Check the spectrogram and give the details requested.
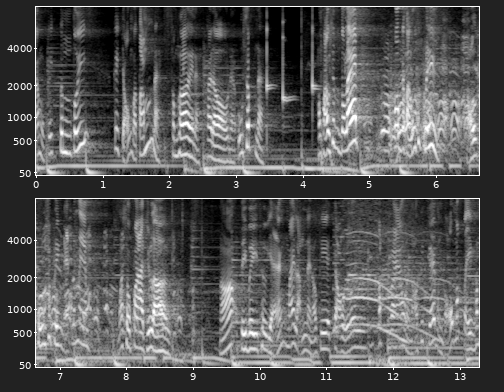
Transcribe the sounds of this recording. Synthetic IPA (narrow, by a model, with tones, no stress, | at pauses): a˨˦m̚˨˩kaː˨˦jt̪i˧ŋt̪wi˨˦ | kaː˨˦jt͡ɕo̰˧˦maː˨˩t̪a˨˦mnɛ˨˩sə˧wŋ͡mhəː˧jnɛː˨˩t̪a˧jɗo˨˩nɛ˨˩ʔŋnsɨ˦˥nɛː˨˩hə˧ŋ͡mfaː˧˩˧o˧la˦˥p̚ɔ˧˦waː˧˦˩aː˨˧˦nsʰɨ˥˧i˧əŋh̪o̰˧˨jxŋsɨ˦˥vi˧nɗɛː˨˩p̚ɗa˨˦ʔɛ˧mmaː˨˦jso˧faː˧t͡ɕɨ̰˧˩ələː˨˩j | nɔ˨˦t̪i˧vi˧t̪ʰɨ˧za̰ː˧˥ŋ˧maː˨˦jla̰˧˨na˨˩jnɔ̰˨˩wki˧ət͡ɕə˨˩wə˨˦jla˦˥p̚zwaː˧whaː˨˩nɔ˨˦t̪i˦˥t̚ke˨˦ɓa˨˩ŋt̪o̰˧˩˦ma˦˥k̚t̪ḭ˨ənʰə˧ŋ͡m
